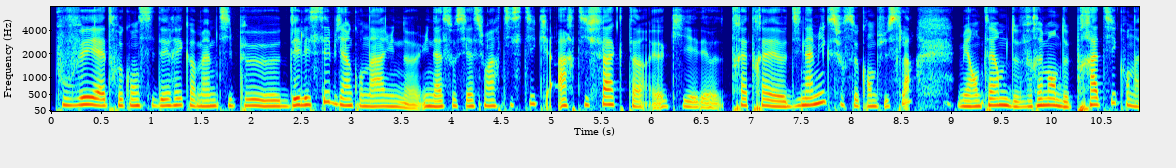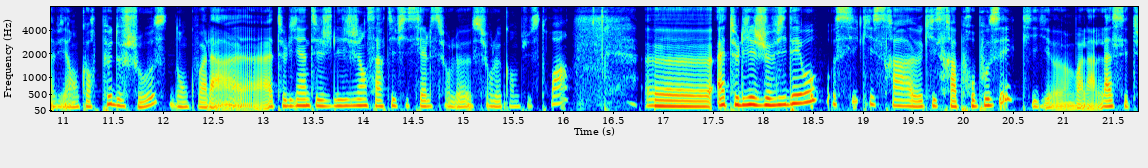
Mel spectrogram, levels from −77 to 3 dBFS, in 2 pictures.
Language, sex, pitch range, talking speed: French, female, 160-200 Hz, 175 wpm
